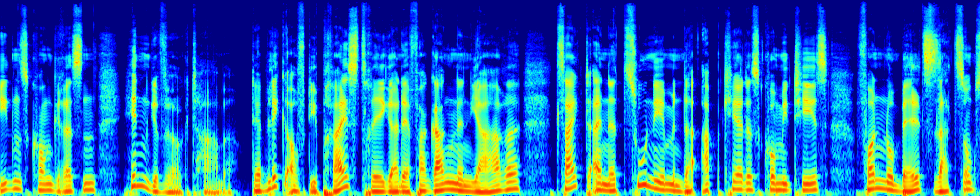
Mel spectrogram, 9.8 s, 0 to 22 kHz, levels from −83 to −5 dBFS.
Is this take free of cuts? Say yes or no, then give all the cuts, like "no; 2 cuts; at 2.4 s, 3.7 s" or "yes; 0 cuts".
no; 1 cut; at 2.5 s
